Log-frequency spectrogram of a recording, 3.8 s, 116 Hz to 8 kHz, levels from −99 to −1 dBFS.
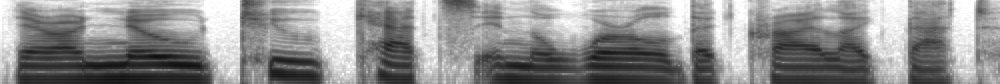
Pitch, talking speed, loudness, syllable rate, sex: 145 Hz, 190 wpm, -17 LUFS, 4.1 syllables/s, female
